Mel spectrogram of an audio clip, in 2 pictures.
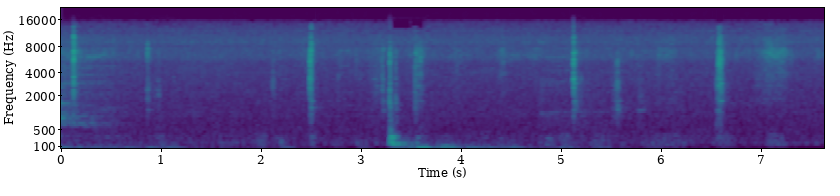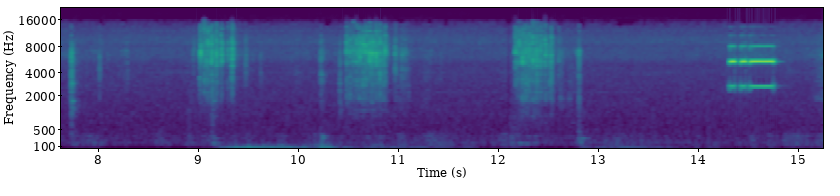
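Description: A wrench torques cylinder head bolts on a 2014 Dodge Charger Pursuit, heard as scattered mechanical clicks and ratcheting with quiet gaps, plus a short tonal beep near the end, with no talking.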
